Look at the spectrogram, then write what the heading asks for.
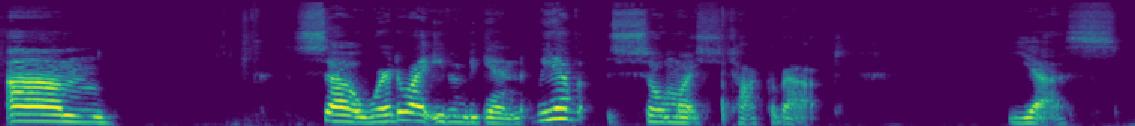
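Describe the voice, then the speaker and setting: A woman's voice: medium pitch, lively intonation, slow, pauses often. A woman from Michigan hosting a knitting podcast, chatting in a rambling, self-correcting way and sounding nasal from a cold. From Michigan, USA. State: congested from a cold. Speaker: podcast host. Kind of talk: casual chat.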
